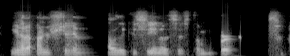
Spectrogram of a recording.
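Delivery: soft unvoiced whisper; whispered explanation. Player quietly explains casinos to the doctor, whispering. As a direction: explain it quietly so others can't hear.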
